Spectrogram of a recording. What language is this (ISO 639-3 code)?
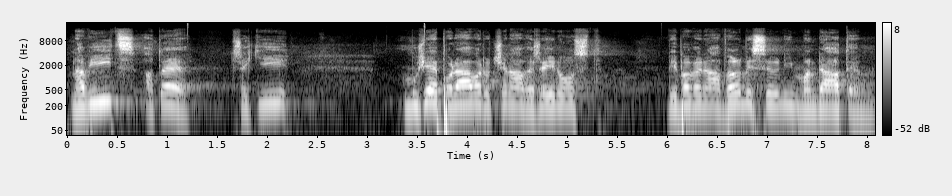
ces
